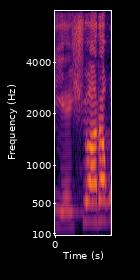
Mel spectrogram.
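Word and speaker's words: ישוע: 왜 이 교회는 또 예수를 예슈아라고 하나? 별나게 찬양도 별나게 하고 뭐든지 다 별나게 하네. 사실은 예슈아가 원문입니다. 아람어로 예수를 예슈아. 발음이 그렇대요. 그 사람들 이러면 다 슈아 그러겠네.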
